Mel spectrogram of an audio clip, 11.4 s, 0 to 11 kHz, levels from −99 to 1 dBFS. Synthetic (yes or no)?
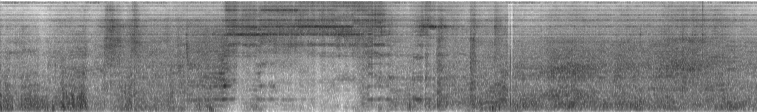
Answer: yes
